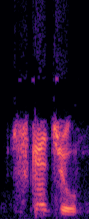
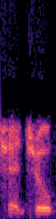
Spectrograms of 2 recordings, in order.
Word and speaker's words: schedule: You said schedule. Yeah, schedule. Yeah. Is it schedule? It's the English pronunciation is schedule.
